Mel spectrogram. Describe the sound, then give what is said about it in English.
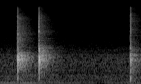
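Three sharp hand claps in a short rhythm: two quick ones close together, a pause, then a single final clap, crisp, with no talking; a clap pattern audiences in Japan used instead of cheering, which they were not allowed to do. “Okada had created this thing that they can do, like a clap.”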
